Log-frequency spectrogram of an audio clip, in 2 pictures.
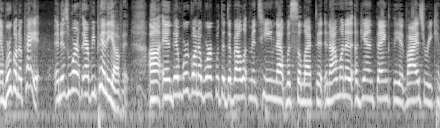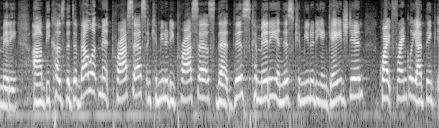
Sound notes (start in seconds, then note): none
